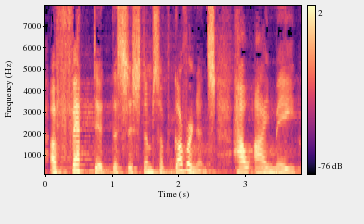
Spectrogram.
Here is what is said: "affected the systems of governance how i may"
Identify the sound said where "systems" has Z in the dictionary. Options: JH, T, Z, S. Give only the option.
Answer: Z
